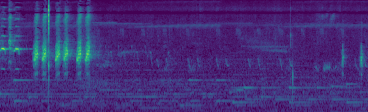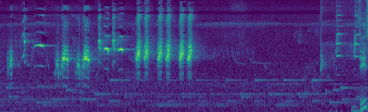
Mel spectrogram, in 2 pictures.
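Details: In a Hungarian pond and lake wetland, a Great Reed Warbler sings loud, deep, throaty, harsh, scratchy, grating phrases of chattering notes in bursts of three or four, with pauses between, over a soft musical hum.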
